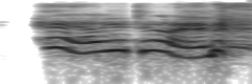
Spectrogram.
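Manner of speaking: play-acted honeyed, sugary, very high, very loud. Retelling how an opponent greets them mid-match in a headlock: imitating the sweetest voice. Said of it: "with like the sweetest voice you could possibly imagine".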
